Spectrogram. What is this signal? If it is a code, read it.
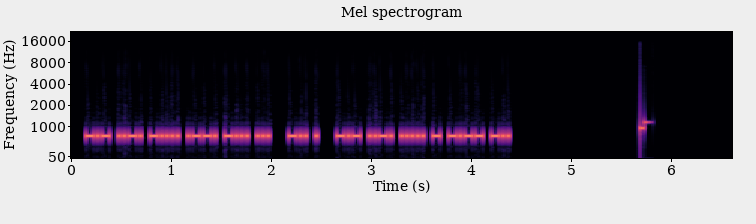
Morse code, heard as a keyed tone, about 41 wpm, 700 Hz. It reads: KF6PBS DE KF5TYD
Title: USA Callsign DE Callsign - 6 Characters - 45wpm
